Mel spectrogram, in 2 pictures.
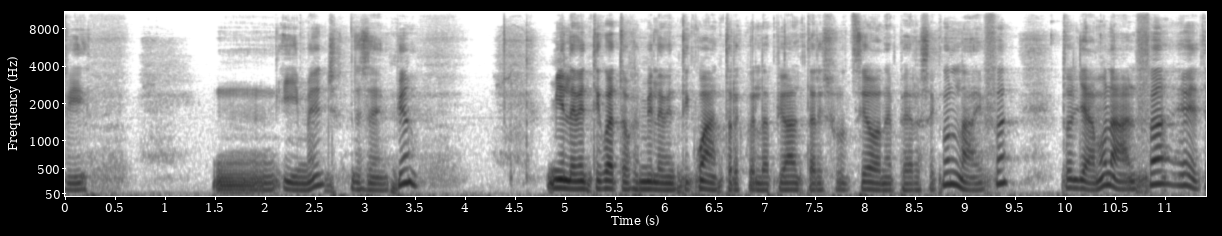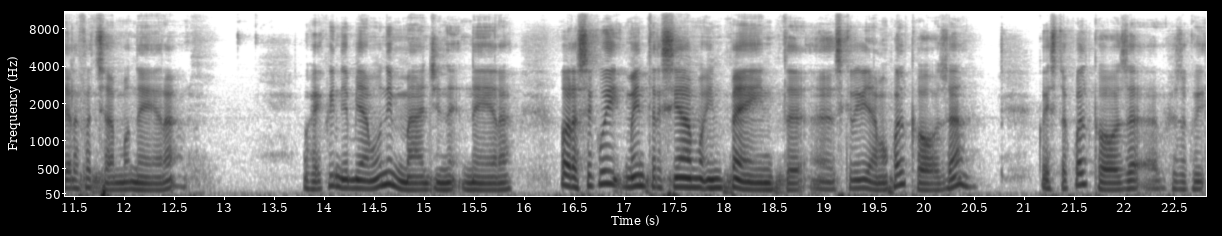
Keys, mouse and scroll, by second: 14.1-16.8 middle drag, 19.7 click, 22.7 click.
